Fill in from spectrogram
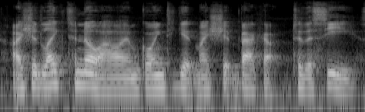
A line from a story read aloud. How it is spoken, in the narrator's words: said the captain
